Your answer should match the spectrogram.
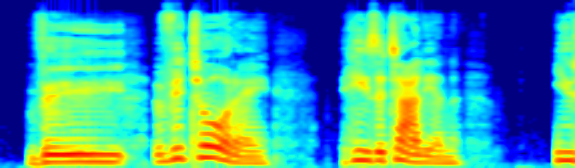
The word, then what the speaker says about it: Vittore: Ah, what was that again? Vittore.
